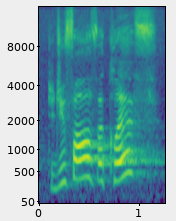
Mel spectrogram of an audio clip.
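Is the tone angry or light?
light. It is said in a light, friendly tone.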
